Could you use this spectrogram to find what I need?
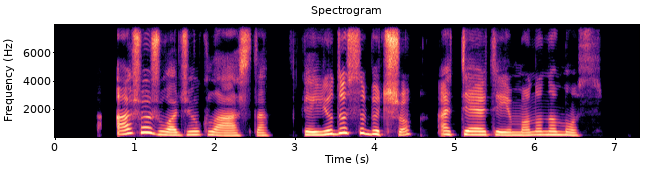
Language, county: Lithuanian, Utena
